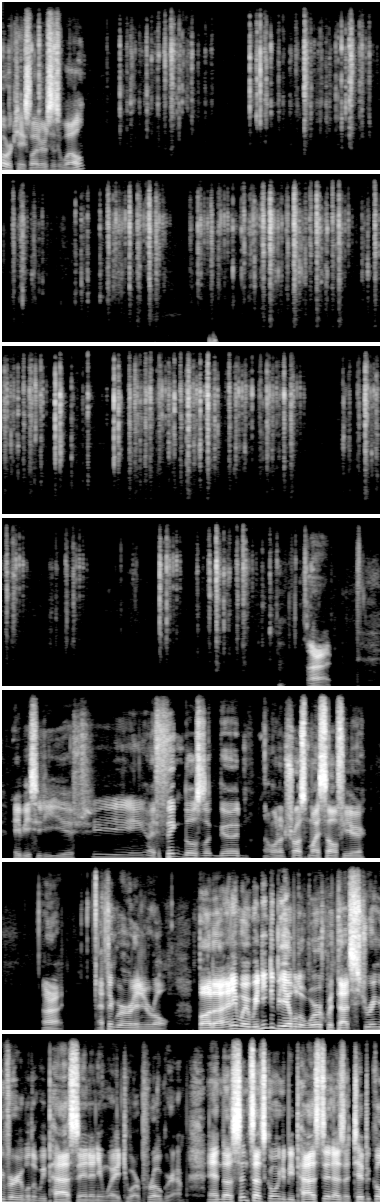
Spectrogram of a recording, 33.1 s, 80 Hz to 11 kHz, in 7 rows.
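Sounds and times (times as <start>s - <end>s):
typing on keyboard: 1.4s - 15.2s, 16.1s - 18.0s.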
